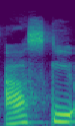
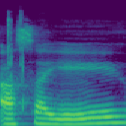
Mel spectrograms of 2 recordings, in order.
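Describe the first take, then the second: First: It is said as one word, ask-ee. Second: It is said as one word, like acai. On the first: "I hear some people pronouncing it as ASCII art" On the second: "kind of want to pronounce it as acai, like, like acai bowl"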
